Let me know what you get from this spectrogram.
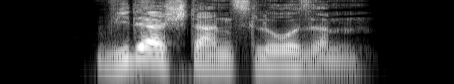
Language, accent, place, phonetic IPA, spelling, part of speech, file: German, Germany, Berlin, [ˈviːdɐʃtant͡sloːzm̩], widerstandslosem, adjective, De-widerstandslosem.ogg
- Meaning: strong dative masculine/neuter singular of widerstandslos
